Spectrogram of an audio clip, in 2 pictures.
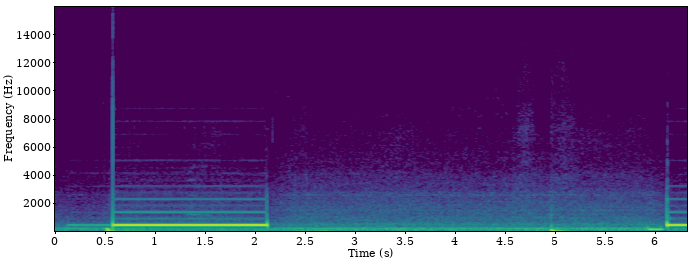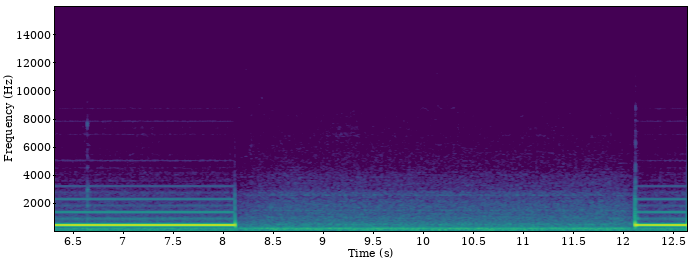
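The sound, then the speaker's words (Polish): Telephone ringback tone on an outgoing call: a loud, steady electronic buzz that sounds in long bursts of about a second and a half, separated by silent gaps. Three bursts are heard, and the last is cut short. “Better yet, I'll call Bolek myself. Might be faster.”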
